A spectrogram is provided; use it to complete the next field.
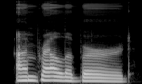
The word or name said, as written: umbrellabird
